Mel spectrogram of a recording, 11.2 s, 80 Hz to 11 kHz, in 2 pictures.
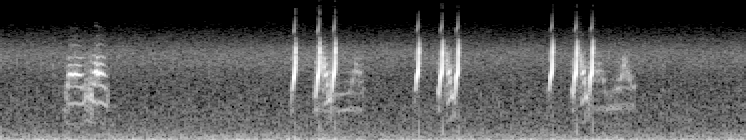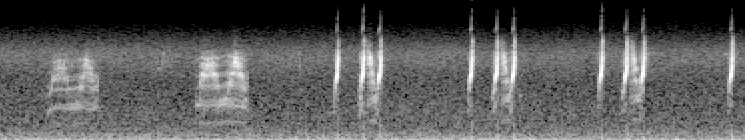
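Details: Quail recorded in September 2023, with calls used for hunting and mating, giving short nasal, slightly quacking notes in loose groups of two or three, about one a second, with sharp clicks between over a steady low hum.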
